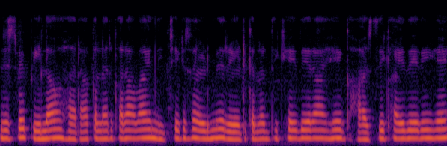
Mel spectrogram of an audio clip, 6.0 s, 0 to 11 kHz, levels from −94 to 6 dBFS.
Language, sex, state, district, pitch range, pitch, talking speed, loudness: Hindi, female, Bihar, Darbhanga, 175-185 Hz, 180 Hz, 230 wpm, -36 LUFS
